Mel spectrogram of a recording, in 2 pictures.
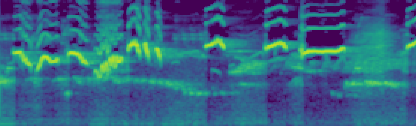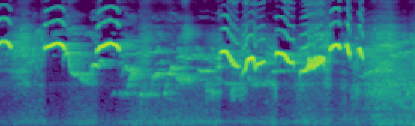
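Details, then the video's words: Oriental magpie-robin lure song for triggering another bird to sing vigorously: loud arched whistled notes, each sharply rising then falling, repeated with short gaps, interspersed with thin high squeaks and brief chattering phrases, clean background. "pancingan Kacer langsung buka paruh GACOR"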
